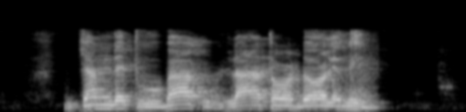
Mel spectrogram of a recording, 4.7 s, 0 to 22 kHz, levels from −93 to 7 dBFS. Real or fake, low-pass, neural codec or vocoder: fake; 7.2 kHz; codec, 44.1 kHz, 3.4 kbps, Pupu-Codec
